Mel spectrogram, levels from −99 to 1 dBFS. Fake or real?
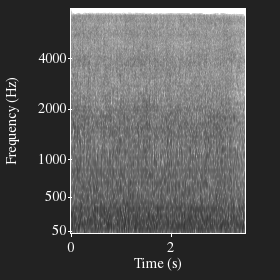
fake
